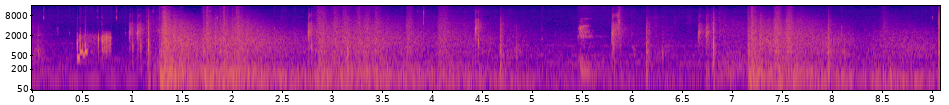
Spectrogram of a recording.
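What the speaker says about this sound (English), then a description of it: "So you hear that Gepard firing now." Rapid cannon bursts from a Gepard self-propelled anti-aircraft gun in a Cold War West German combat game, loud, dense repeated volleys filling most of the stretch with brief gaps between bursts.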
